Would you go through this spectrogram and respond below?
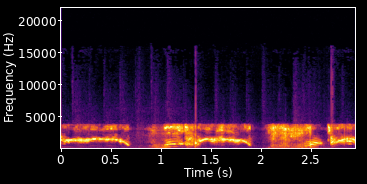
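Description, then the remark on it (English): A woman screams in three loud, drawn-out bursts with brief gaps between them, the sound thin and muffled as if heard over a telephone line, during a 911 call to state police from a neighborhood not far from Gilgo Beach. “She screams.”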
